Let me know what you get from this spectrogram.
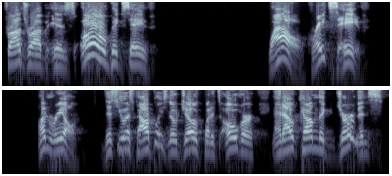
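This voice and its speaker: Hoarse, raspy man hosting a hockey watchalong. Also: high-pitched, takes it slowly, long pauses, no room sound. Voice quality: thin, raspy voice. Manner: casual, reads viewer chat aloud; excitable play-by-play on big moments. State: hoarse, voice squeaking. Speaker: watchalong host. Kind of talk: live hockey watchalong commentary. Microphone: streaming microphone.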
